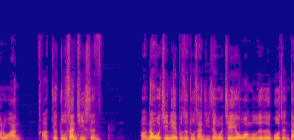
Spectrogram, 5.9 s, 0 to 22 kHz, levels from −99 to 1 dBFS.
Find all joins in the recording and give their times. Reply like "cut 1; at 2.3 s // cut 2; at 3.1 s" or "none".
none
